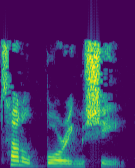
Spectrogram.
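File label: "Tunnel Boring Machine", English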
